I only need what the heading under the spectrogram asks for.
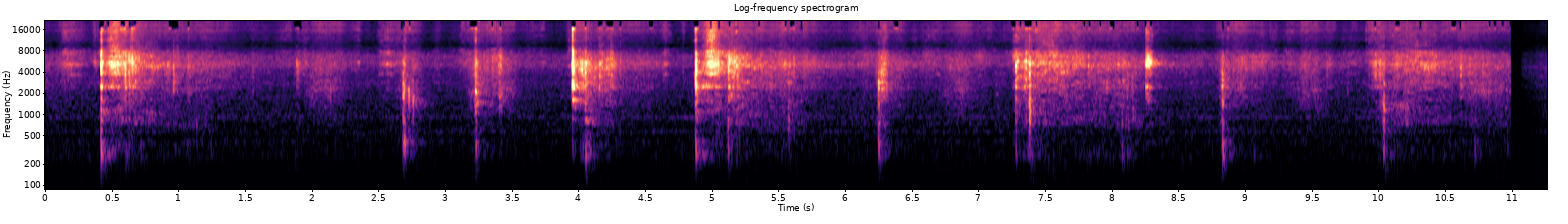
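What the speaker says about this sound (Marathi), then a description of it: "हे सर्व जिन्नस आता आपण या पिठाबरोबर मिक्स करून घेऊ." Spices and salt are mixed by hand into flour for sundried sandge, giving a run of soft scraping and stirring strokes in an irregular rhythm, each a short burst against a quiet kitchen background.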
